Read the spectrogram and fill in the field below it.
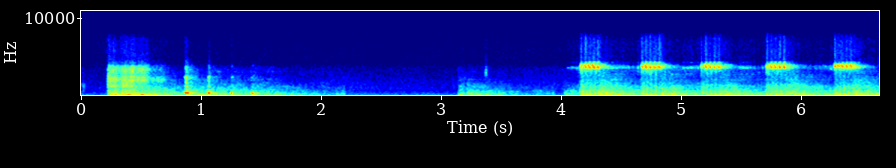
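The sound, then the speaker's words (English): A cricket chirps in a steady rhythm, five sharp, high chirps about half a second apart, following a brief rumbling, crackly burst of noise and a short pause. “Cricket.”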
